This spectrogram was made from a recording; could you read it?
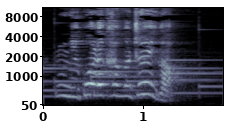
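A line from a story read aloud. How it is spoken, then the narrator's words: Shouting. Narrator (Chinese): 詹姆士跑过来，大叫着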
